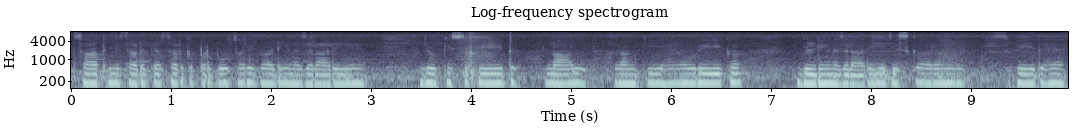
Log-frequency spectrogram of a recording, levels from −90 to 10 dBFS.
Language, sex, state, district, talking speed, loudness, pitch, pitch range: Hindi, female, Chandigarh, Chandigarh, 185 wpm, -15 LUFS, 170 Hz, 165-175 Hz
